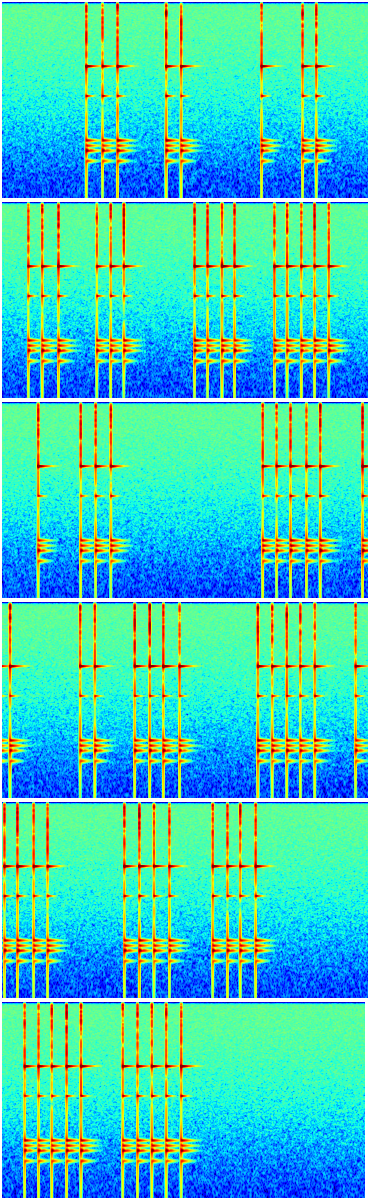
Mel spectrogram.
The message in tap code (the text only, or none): MBNUC WIZT Z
